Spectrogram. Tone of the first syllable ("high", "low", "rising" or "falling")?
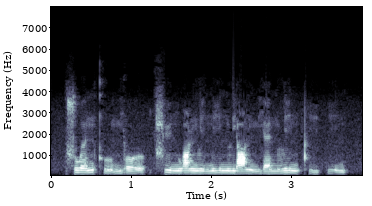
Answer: rising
